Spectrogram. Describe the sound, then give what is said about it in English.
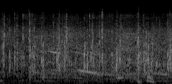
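Audience applause crackles steadily across the whole moment at a concert in an amphitheater after the rain has stopped, a dense wash of many hands clapping, mixed with murmuring crowd voices. “You will note that no one sitting in a chair applauded.”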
